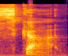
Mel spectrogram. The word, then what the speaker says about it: Skaght: And number 5, Eagle Eye viewers will notice that I sign my artworks SKAGHT. It's still pronounced Scott, but while I was in college, a friend of mine would email each other.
